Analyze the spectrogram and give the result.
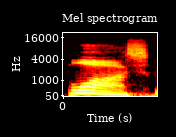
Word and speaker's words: Blas: Am I getting his name right? The pitcher that threw like Blas. – One or two. Blas. – You said Blas.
